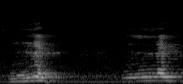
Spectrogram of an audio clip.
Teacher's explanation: 흐름소리는 공기를 혀의 양옆으로 흘려내보내는 소리입니다.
